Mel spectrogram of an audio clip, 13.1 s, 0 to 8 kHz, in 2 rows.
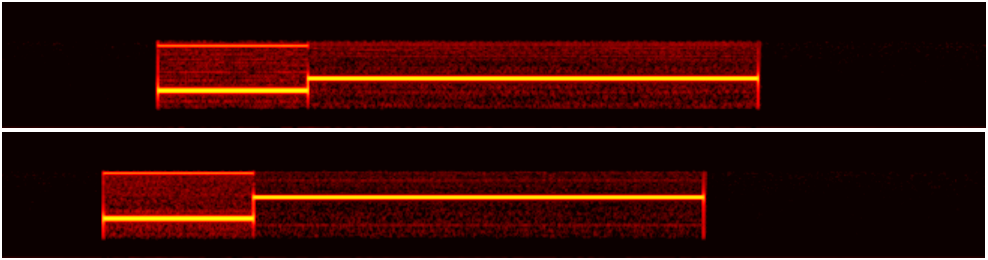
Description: Two-tone page, heard as a one-second tone, then a three-second tone, about 900 then 1220 Hz, about 950 then 1600 Hz. It is heard from 1.0 to 11.2 s.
